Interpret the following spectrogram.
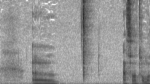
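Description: Two sharp clicks about half a second apart from the computer being worked, after a brief voiced sound from the narrator.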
